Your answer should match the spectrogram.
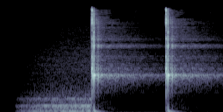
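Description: Cinematic intro sound design: a low swell builds for about a second and ends in a sharp metallic hit. A second, identical hit follows under a second later, and each hit leaves a clear ringing tone.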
